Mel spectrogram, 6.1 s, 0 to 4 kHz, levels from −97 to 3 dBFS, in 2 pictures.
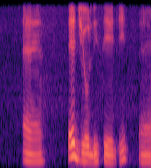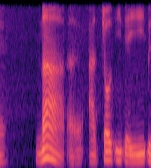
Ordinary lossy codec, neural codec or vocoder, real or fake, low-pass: none; codec, 16 kHz, 0.8 kbps, ZipCodec; fake; 3.6 kHz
